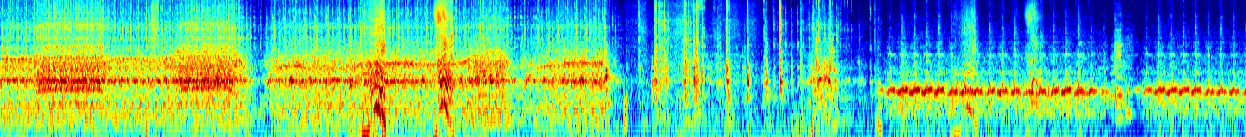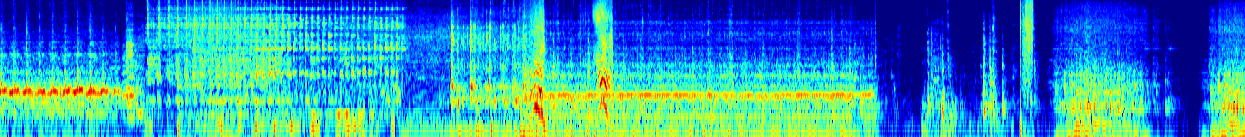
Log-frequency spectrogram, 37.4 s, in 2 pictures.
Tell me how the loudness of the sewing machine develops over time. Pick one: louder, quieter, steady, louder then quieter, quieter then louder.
quieter.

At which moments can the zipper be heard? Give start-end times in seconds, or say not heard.
5.4-6.9, 14.2-15.7, 26.4-28.4.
